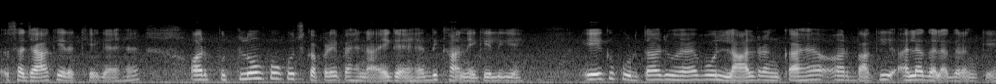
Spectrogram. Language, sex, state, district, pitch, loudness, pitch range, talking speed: Hindi, female, Bihar, Jahanabad, 210 Hz, -18 LUFS, 190-220 Hz, 185 wpm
